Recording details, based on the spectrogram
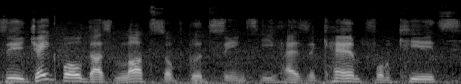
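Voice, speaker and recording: A man with a non-native accent talks at a very slow pace and a fairly low pitch. His intonation is lively, and noticeable background noise runs behind him. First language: not English. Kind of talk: interview.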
